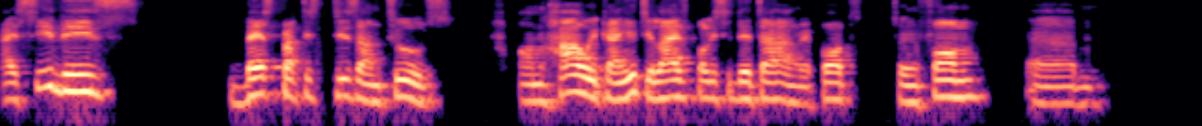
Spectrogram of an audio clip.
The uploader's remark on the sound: This episode features recordings from the webinar themed, 'Using African Policy Data to monitor trends in Public Policy'.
